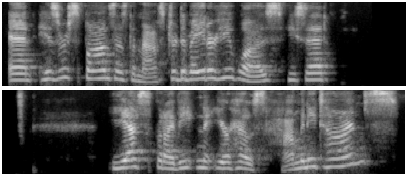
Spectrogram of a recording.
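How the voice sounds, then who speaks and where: A woman raised in Canada telling personal stories in a chatty way, with lively quoted voices and frequent restarts. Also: a little high, a little slow. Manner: chatty, animated when quoting, frequent restarts. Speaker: webinar guest. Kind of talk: casual storytelling recollection. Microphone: video call. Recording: dull lo-fi video call audio.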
